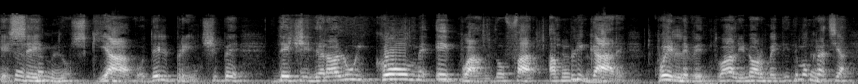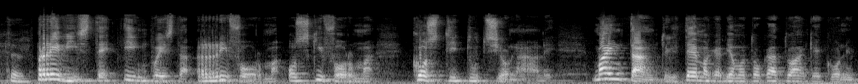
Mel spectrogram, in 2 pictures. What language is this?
Italian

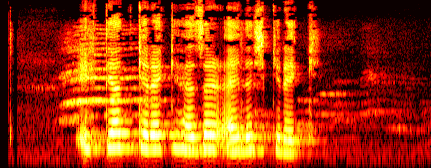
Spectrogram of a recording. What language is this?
Uyghur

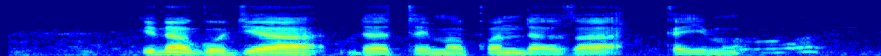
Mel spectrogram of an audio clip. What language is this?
Hausa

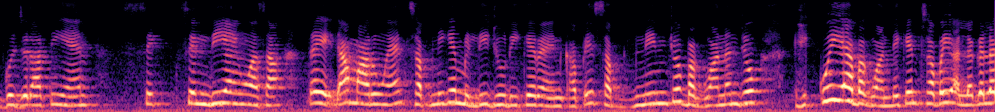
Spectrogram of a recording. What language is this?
Sindhi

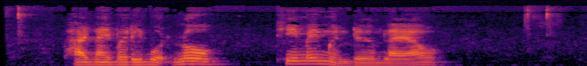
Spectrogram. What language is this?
Thai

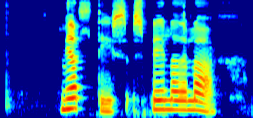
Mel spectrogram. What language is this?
Icelandic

